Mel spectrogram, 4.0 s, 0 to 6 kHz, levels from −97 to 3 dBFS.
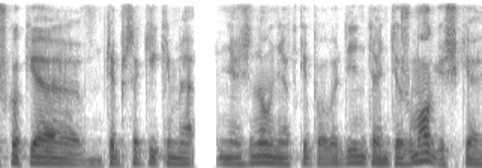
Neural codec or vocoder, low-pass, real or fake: none; 5.4 kHz; real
